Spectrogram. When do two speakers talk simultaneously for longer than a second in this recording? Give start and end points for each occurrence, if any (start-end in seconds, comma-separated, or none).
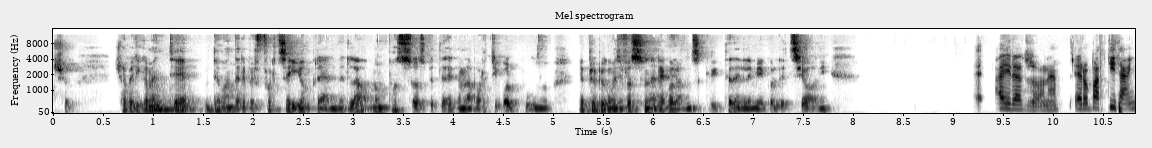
none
